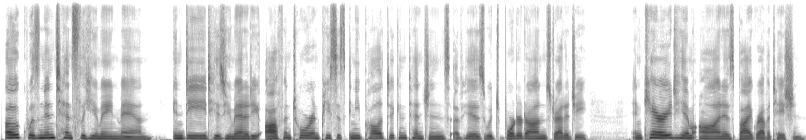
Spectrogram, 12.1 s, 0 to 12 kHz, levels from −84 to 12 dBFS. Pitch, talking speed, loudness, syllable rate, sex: 190 Hz, 145 wpm, -19 LUFS, 4.9 syllables/s, female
